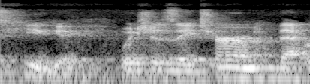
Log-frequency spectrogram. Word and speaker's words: hygge: the trouble is that it's a Danish and a Norwegian term so pronunciation can differ between the two but the closest I've come to saying it is hugu which is a term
